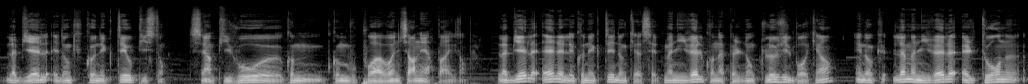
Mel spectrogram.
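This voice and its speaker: Young guy with a low voice walking through how an engine works, lots of "euh", jokey asides, soft music behind. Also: quick pace, hardly any pauses. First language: French. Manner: chatty, many fillers and restarts, self-teasing asides. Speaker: video creator explaining engines. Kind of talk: casual technical explanation.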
